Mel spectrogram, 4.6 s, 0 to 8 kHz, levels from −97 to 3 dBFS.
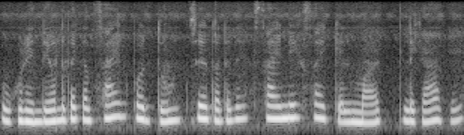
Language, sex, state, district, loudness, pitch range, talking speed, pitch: Chakma, female, Tripura, Unakoti, -14 LUFS, 210-255 Hz, 170 wpm, 225 Hz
